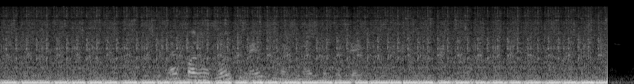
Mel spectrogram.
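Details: VW Kombi with its spark plugs found to be fine, idling after warming up a little: a low, steady idle with an even beat and no missing pulses, all cylinders firing cleanly.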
